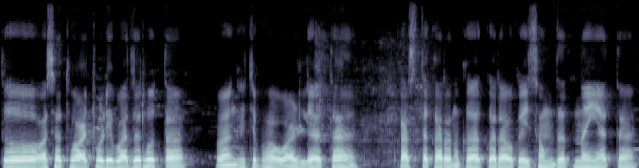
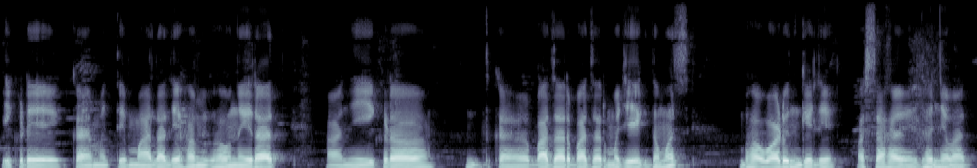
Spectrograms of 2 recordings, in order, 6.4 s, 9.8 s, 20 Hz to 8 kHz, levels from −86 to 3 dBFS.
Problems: constant background noise, continuous background conversations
